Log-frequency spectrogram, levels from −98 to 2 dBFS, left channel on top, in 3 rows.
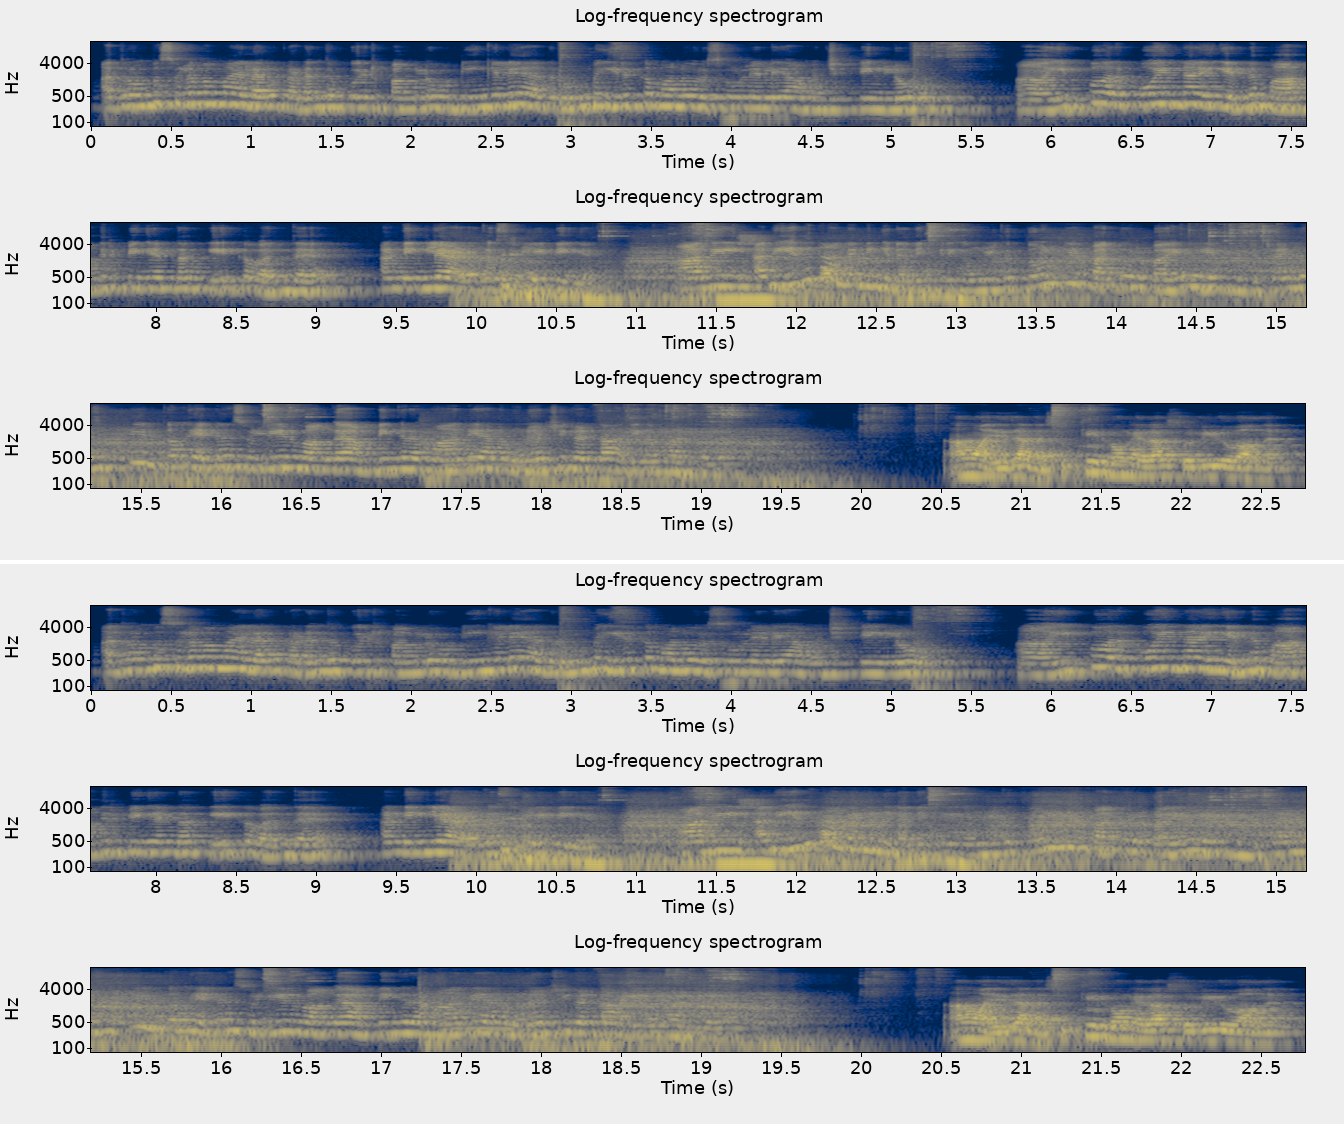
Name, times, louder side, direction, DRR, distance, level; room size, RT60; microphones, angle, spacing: voice 1, 0.1-5.2 5.8-9.1 9.4-10.7 11.2-19.2, left 1 dB, 80° left, 1 dB, 0.8 m, -29 dB
sound 1, 2.9-3.4 5.1-5.5 7.5-7.6 9.9-10.0 10.2-10.4 10.8-11.7 12.8-13.2 14.3-15.0 16.2-16.6 18.3-19.5 20.0-20.5 21.2-21.5, left 3 dB, 30° left, 0.8 m, -40 dB
sound 2, 9.8-16.3 17.2-19.8, right 2 dB, 85° right, 0.5 m, -31 dB
voice 2, 11.6-12.3 20.6-22.6, left 2 dB, 15° left, 1 dB, 0.4 m, -25 dB
4.2 x 3.1 x 2.9 m, 0.76 s
head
